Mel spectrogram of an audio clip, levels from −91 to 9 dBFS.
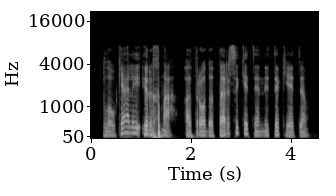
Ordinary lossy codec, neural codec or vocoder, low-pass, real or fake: MP3, 96 kbps; codec, 16 kHz, 16 kbps, FreqCodec, smaller model; 7.2 kHz; fake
